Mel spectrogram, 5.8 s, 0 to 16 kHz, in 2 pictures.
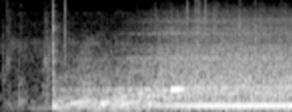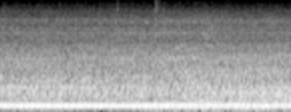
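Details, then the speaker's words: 1997 Sharp 8500 BTU window air conditioner, missing its original air filter, at start-up: a click, then the compressor kicks on and settles into a steady even hum with smooth fan rush; running normally, air nice and cold. "Seems to be working great. Air's nice and cold."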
